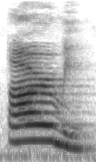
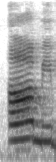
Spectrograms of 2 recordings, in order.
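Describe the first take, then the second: First: It is said in an American accent, r sounded. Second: It is said in a British accent, r silent. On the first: "if you're working on your American pronunciation, then you can call it army" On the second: "if you're working on your U K pronunciation, British pronunciation, call it army"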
